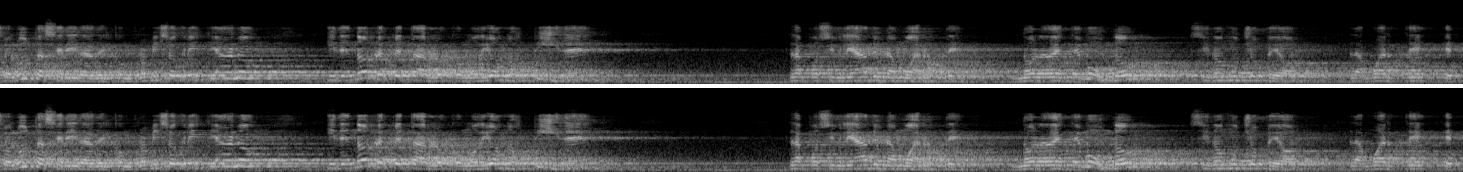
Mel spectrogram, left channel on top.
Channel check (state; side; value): normal; both; correlation 0.91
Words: seriedad del compromiso cristiano y de no respetarlo como Dios nos pide, la posibilidad de una muerte, no la de este mundo, sino mucho peor, la muerte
